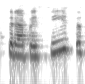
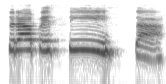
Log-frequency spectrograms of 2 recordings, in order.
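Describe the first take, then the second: First: Said in the usual way. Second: Very slow, higher TRAPECISTAS; drawn-out model word. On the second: Shown as a demonstration. Teacher introducing an image with tra, very slowly drawn out. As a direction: stretch "Trapecistas" syllable by syllable, pitched up.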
